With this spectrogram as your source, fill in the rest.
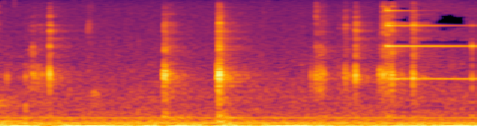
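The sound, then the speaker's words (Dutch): A foot-operated bell tapped gently a few times, giving soft, bright dings with a short ringing tail, the last one sustaining a little longer. Quiet, with no voices. “Ik heb hier een voetbel.”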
